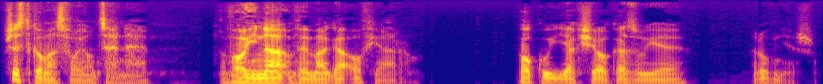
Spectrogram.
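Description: Grave elf queen, slow and resigned, voiced by a male narrator. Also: deep voice, darkish tone, no room sound.

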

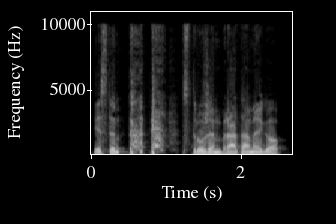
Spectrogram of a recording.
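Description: A man voicing a sick, elderly male court clerk who stays calm and polite, often clearing his throat and coughing. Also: medium pitch, slow, no room sound, studio quality, pitched above the performer's own voice, lightly acted. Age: older. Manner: mild, polite, quietly defiant.

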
